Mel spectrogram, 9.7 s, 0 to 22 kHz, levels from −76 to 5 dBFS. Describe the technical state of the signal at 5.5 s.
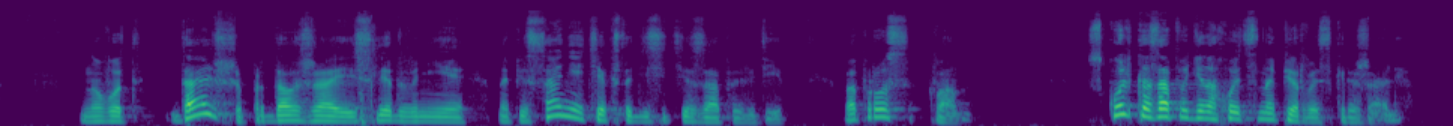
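At 5.5 s the speech signal is intact, with no technical fault present at that moment.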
